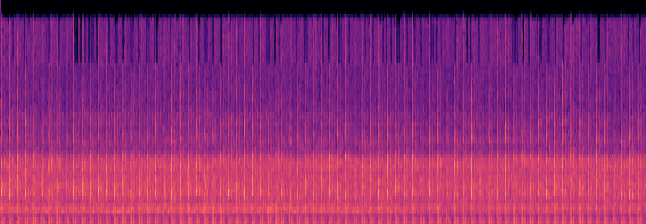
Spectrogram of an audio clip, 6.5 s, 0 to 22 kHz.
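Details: 1969 Bolens 850 tractor, Wisconsin S8D 8.25HP single-cylinder, run after carburetor initial adjustment while tuning points: hard regular clatter about four beats a second at speed; knocks badly at high RPM, idles poorly, smokes; cause not pinned down.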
